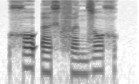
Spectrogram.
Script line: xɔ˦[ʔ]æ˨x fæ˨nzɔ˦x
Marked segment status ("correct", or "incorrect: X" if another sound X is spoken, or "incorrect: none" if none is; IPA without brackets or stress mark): correct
